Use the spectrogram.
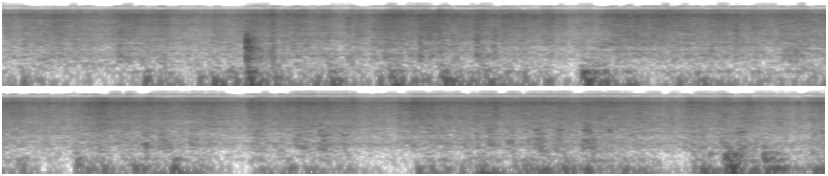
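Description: Soy sauce noodles with bean sprouts frying in a hot wok, giving a steady, loud broadband sizzle and hiss throughout with occasional stir clatters and bursts.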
